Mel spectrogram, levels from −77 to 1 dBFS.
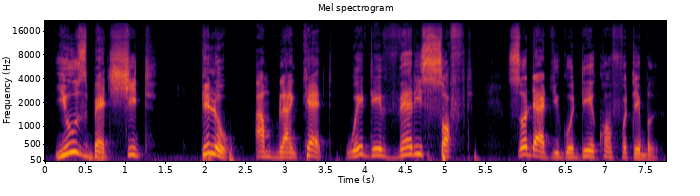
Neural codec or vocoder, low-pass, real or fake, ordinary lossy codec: vocoder, 48 kHz, 128 mel bands, Vocos; none; fake; none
